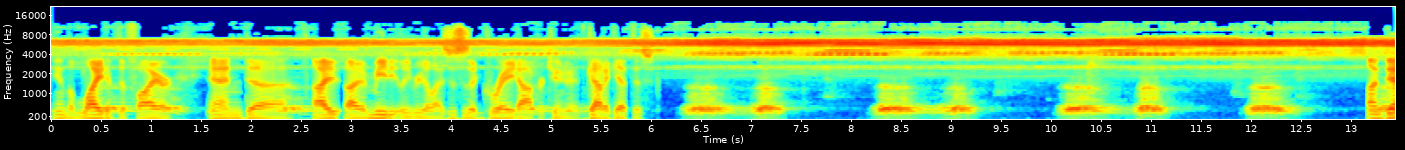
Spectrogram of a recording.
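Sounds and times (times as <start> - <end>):
Bare-throated Tiger Heron giving deep hoarse croaking calls at nightfall in Guatemala: 0.0 - 1.6, 2.2 - 2.7, 6.3 - 7.6, 8.2 - 9.4, 10.0 - 11.3, 11.9 - 13.4
speech: 0.0 - 6.6, 13.2 - 13.4
steady high hiss: 0.0 - 13.4.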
